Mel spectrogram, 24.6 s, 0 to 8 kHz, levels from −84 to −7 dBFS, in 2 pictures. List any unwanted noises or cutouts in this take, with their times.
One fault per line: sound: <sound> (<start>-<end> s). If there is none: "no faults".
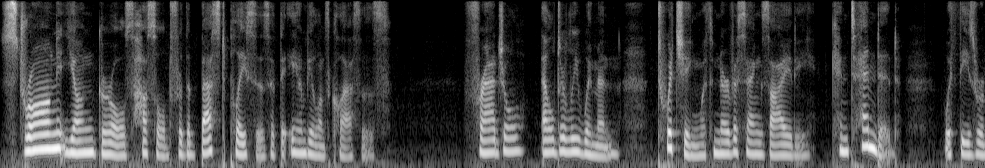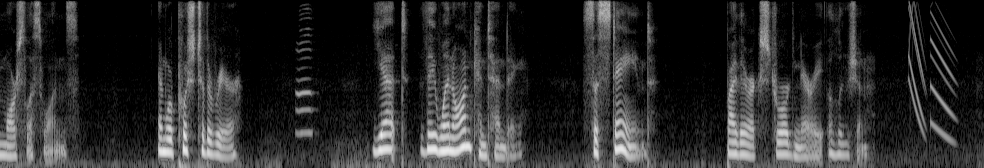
sound: laugh (16.0-16.3 s)
sound: chirp (23.7-24.3 s)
